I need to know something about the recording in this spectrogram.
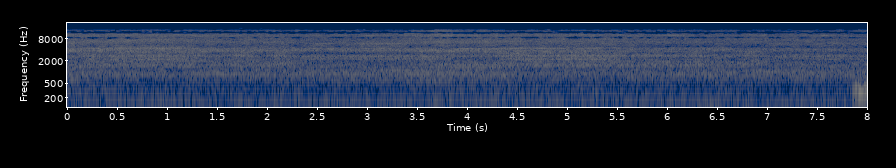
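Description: Handheld electric heat gun running, a steady hiss of blowing hot air, passed over fresh resin to pop the air bubbles in it.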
